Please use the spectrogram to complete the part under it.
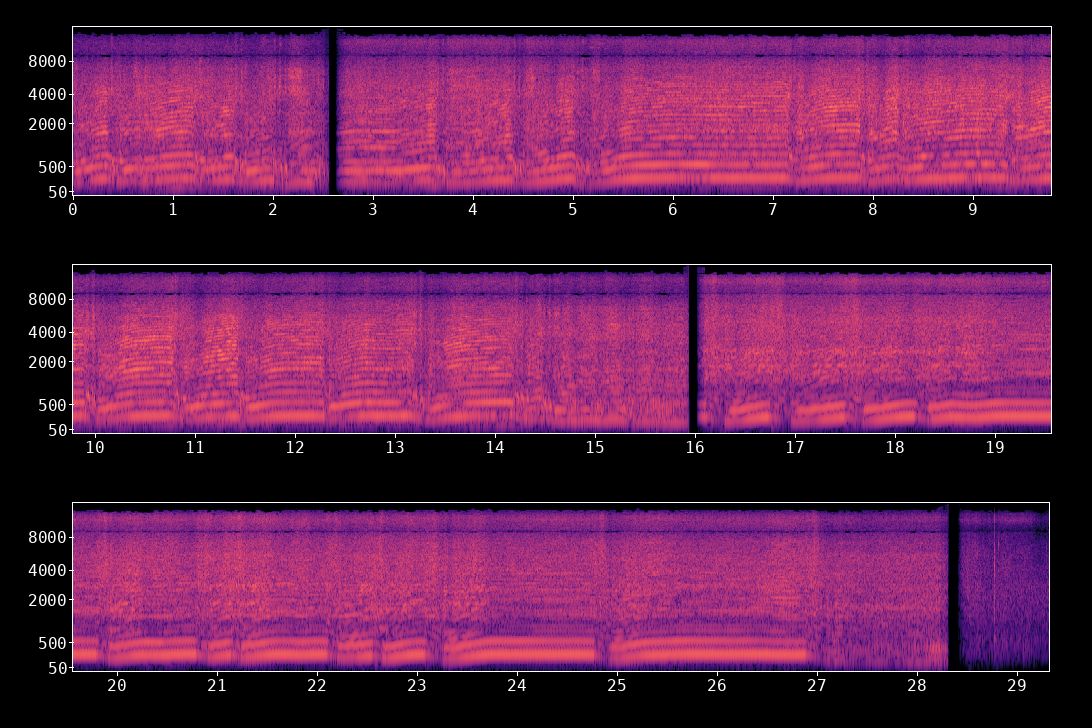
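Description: A snowmobile engine revs up and down repeatedly, close by.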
